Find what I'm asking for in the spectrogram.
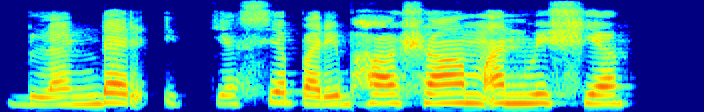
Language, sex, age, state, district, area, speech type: Sanskrit, other, 18-30, Andhra Pradesh, Chittoor, urban, read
